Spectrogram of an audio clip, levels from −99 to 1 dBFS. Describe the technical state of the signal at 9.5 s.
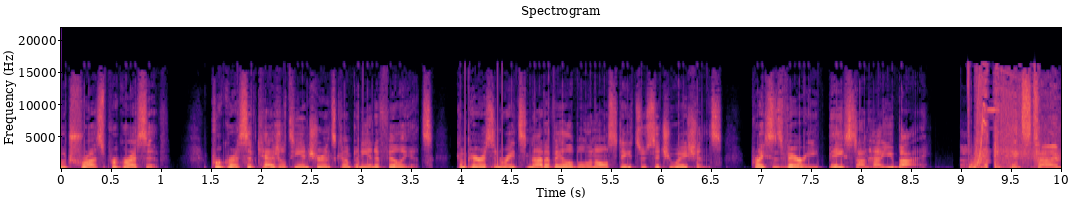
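At 9.5 s the sound carries a filter restarted on every block, a fault present for the whole clip. The filter drops its memory at each block boundary and starts again from silence, so every block opens with a small transient. These repeat at 21.5 Hz, which fits a 2048-sample block, and are heard as a low buzz or ticking that rises and falls with the signal's level. A waveform shows evenly spaced discontinuities, and a spectrogram shows thin vertical stripes at that spacing.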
